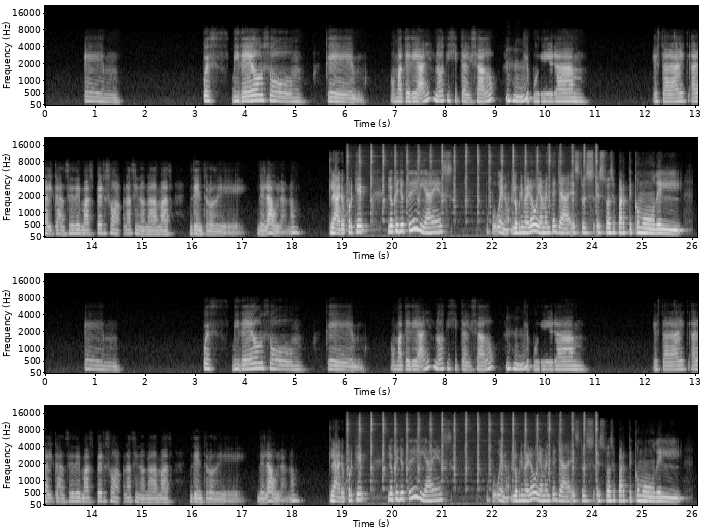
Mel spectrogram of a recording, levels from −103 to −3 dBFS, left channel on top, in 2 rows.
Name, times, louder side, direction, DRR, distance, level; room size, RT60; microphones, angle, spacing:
voice 1, 0.8-1.5 3.2-3.4 3.7-5.2 5.6-6.4 6.9-9.0 9.6-10.9 12.2-15.6 16.0-17.0 17.3-18.2, left 3 dB, 90° left, 1.4 m, -31 dB
voice 2, 9.2-9.8 18.7-21.2 21.9-25.9, left 4 dB, 45° left, 0.6 m, -26 dB
sound 1, 19.1-24.1, equal, ahead, 2.9 m, -40 dB
head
